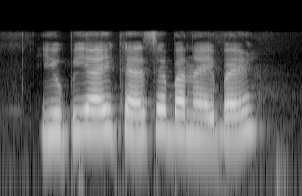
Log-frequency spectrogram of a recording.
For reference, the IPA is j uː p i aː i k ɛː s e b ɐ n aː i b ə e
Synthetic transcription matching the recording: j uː p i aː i k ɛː s e b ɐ n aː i b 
